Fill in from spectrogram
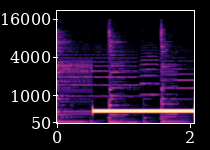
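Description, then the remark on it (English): A telephone receiver is lifted and a steady dial tone hums, broken by a couple of sharp clicks like dialing, all fairly loud over a faint background. “I picked up the phone.”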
